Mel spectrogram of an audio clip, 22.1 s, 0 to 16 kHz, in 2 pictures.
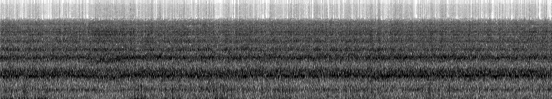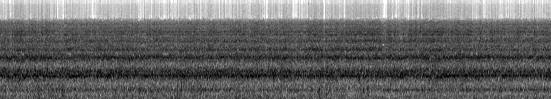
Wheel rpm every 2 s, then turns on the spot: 230, 230, 230, 230, 240, 230, 230, 240, 230, 230, 230.
none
